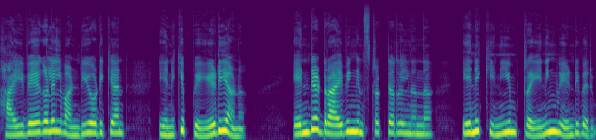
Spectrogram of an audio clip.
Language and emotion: Malayalam, fearful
